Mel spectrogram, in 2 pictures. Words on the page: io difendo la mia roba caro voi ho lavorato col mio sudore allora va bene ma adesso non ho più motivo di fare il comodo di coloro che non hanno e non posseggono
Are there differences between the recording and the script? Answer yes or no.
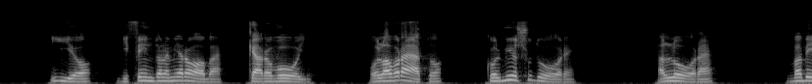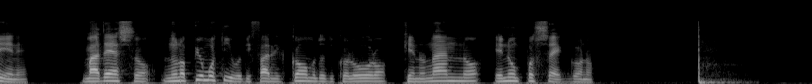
no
